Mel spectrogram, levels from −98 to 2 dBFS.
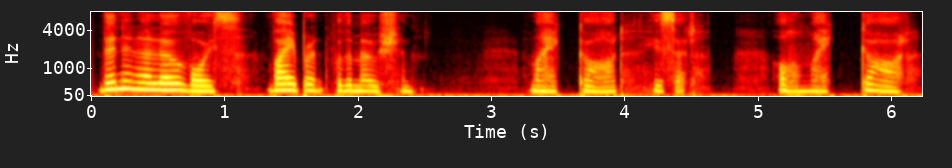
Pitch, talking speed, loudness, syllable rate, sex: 200 Hz, 145 wpm, -18 LUFS, 4.6 syllables/s, female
